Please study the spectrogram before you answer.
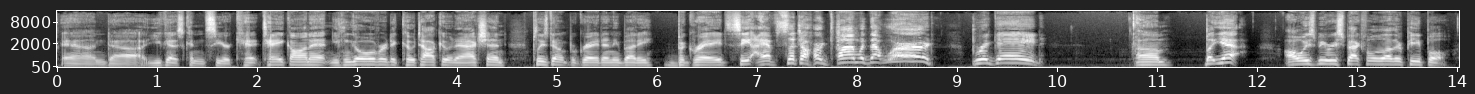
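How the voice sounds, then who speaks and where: A man's voice: medium pitch, lively intonation, normal speed, a little mellow, dry recording. A man giving wry commentary on internet culture as a video host, turning mock-dramatic when he reads things aloud. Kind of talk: commentary on internet culture, reading out a post and reacting.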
